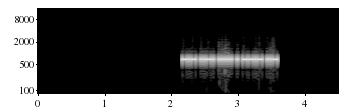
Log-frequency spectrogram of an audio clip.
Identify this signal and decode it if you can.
Morse code, heard as a keyed tone, about 49 wpm, 700 Hz. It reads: KF5EQU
